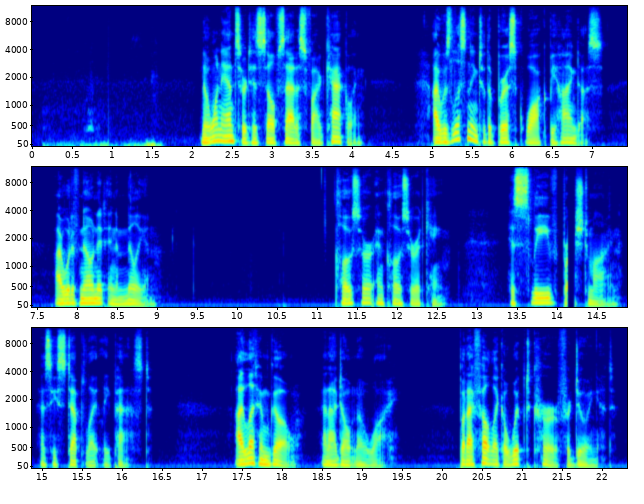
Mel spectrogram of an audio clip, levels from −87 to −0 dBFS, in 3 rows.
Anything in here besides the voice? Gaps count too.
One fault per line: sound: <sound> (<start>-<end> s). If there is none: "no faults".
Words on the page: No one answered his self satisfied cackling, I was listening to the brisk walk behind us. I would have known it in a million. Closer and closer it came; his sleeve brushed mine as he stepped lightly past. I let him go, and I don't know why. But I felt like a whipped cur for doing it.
sound: bark (0.1-1.7 s)
sound: dropout (14.1-14.2 s)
